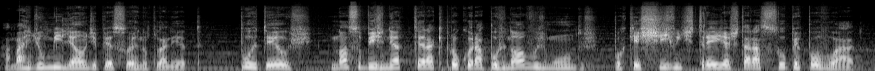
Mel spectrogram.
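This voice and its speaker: Higher-voiced reassuring father played by a man. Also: normal speed, faint music behind, natural voice. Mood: matter-of-fact. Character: reassuring futuristic father explaining to his children. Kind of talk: audio drama acting.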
